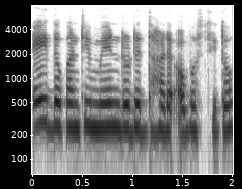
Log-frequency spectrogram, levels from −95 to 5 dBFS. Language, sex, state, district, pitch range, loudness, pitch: Bengali, female, West Bengal, Purulia, 230-250 Hz, -15 LUFS, 245 Hz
